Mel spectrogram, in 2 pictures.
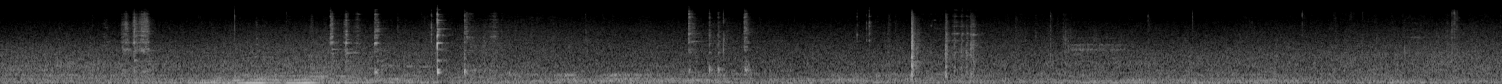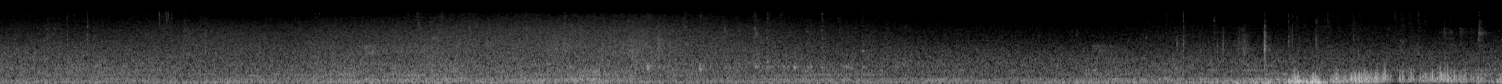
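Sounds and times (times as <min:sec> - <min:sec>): fire clicks and snaps: 0:00.4 - 0:18.4, 0:21.4 - 0:28.4.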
